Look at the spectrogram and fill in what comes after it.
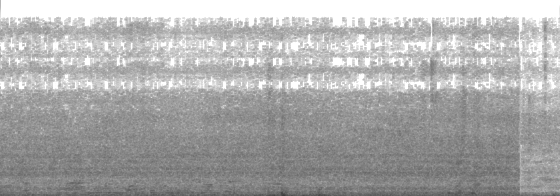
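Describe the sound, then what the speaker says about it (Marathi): Steady rumble and rattle of a passenger train moving at high speed, heard from inside, a continuous roar with faint voices mixed in. "खूपच स्पीड घेतलाय आता ट्रेनने"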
